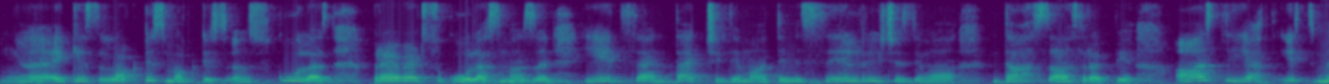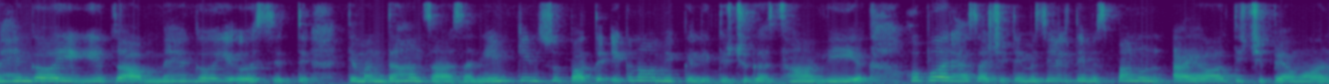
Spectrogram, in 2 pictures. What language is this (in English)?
Kashmiri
